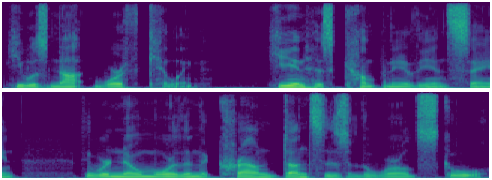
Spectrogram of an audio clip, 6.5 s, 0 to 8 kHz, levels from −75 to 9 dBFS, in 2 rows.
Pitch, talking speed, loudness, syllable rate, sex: 95 Hz, 210 wpm, -18 LUFS, 5.8 syllables/s, male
